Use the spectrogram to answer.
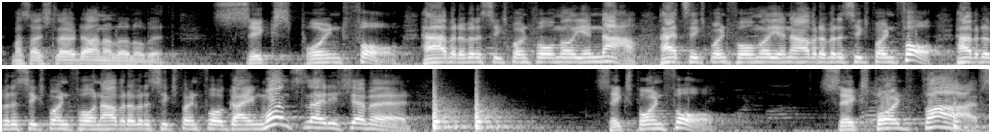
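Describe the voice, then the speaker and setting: A man working as an auctioneer, calling a live auction in a repetitive rapid-fire chant broken by slow, emphatic price calls. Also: on the high side.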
